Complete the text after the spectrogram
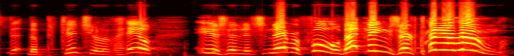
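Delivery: loud, high preacher's cry; preaching at full force. Acted. Preacher warning congregation hell is never full, shouting. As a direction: lift it to a shout from the pulpit.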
